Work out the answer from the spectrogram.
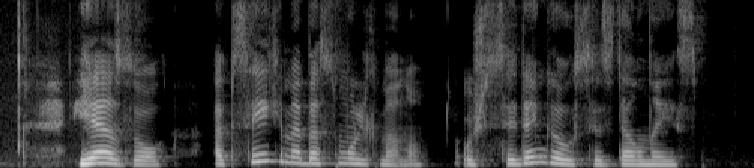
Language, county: Lithuanian, Panevėžys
